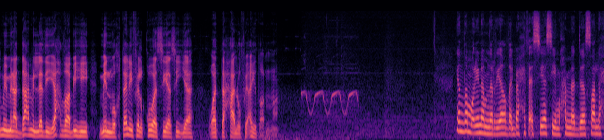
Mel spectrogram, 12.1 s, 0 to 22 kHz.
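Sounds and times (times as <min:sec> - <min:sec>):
emergency siren yelping: 0:06.0 - 0:07.3.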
